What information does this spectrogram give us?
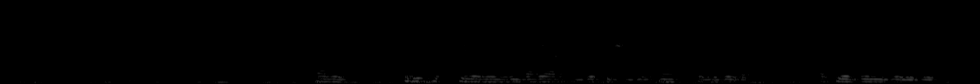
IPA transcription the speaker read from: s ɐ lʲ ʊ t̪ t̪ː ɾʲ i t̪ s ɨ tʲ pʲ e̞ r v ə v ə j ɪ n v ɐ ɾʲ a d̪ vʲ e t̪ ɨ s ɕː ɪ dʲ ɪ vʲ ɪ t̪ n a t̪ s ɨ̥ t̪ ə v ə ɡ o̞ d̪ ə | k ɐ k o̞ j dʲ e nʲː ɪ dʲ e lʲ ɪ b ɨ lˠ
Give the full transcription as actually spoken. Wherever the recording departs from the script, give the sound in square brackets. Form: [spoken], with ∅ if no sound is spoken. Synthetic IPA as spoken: s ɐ lʲ [u] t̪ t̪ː ɾʲ i t̪ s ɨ tʲ pʲ e̞ r v ə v ə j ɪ n v ɐ ɾʲ a d̪ vʲ e t̪ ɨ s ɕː ɪ dʲ ɪ vʲ ɪ t̪ n a t̪ s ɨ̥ t̪ ə v ə ɡ o̞ d̪ ə | k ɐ k o̞ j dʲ e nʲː ɪ dʲ e lʲ ɪ b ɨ lˠ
